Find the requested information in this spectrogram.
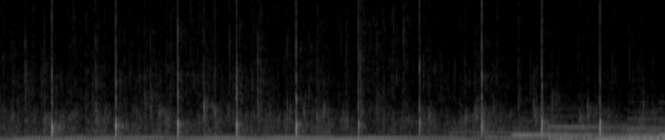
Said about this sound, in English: thank all of those folks who worked so hard the last couple of weeks on our landscaping project. And that's women and men. And they deserve a round of applause. Amen.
